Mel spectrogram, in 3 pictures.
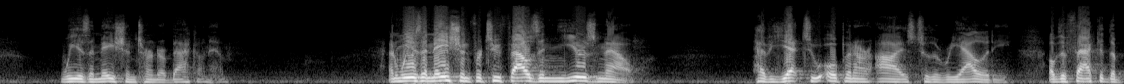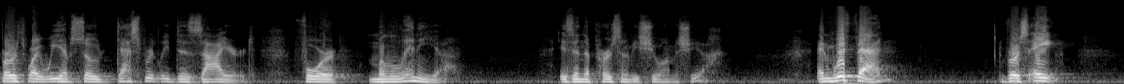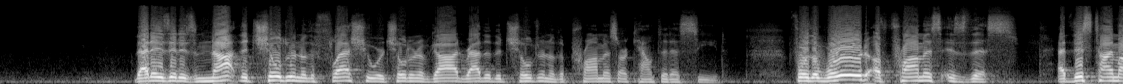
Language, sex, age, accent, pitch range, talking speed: English, male, 30-49, American, 120-155 Hz, 155 wpm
